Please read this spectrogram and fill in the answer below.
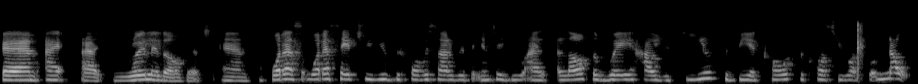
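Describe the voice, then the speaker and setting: A woman's voice: medium pitch, steady tone, brisk, few pauses, no echo, lo-fi sound. A woman with a German accent, a non-native speaker interviewing casually and searching for her words.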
